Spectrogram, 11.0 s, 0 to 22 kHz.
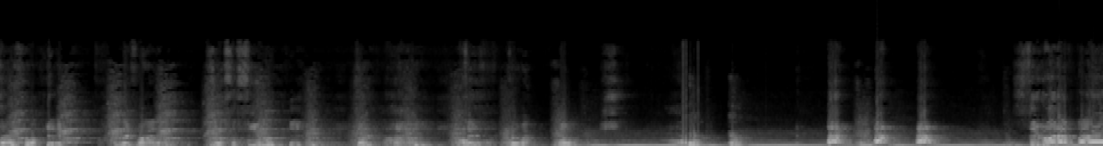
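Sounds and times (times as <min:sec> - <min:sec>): background music with low bass: 0:01.3 - 0:11.0
small dog yapping: 0:08.3 - 0:09.4.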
